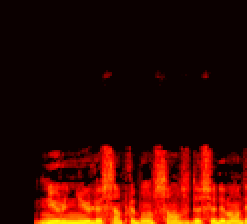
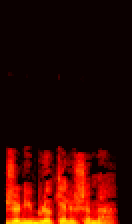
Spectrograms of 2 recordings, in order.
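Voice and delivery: ordinary delivery, nothing marked

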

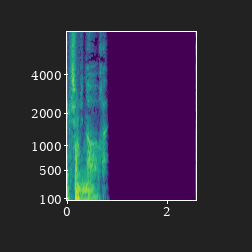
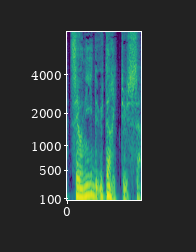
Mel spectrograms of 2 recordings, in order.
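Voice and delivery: ordinary delivery

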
